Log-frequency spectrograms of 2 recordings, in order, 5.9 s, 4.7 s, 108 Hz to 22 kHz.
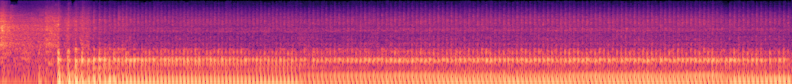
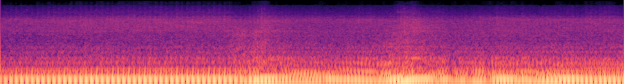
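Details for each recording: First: Freshly built Toyota GR Corolla after new spark plugs, factory fuel injectors: fires and settles into steady even idle; cylinder 1 and 3 misfires gone, cylinder 2 only 2 counts. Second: Freshly built Toyota GR Corolla with aggressive cams, running the wrong tune: lumpy idle with uneven pulse and dips when blipped; slight occasional misfire expected from cams and mismatched tune, far less than before.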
